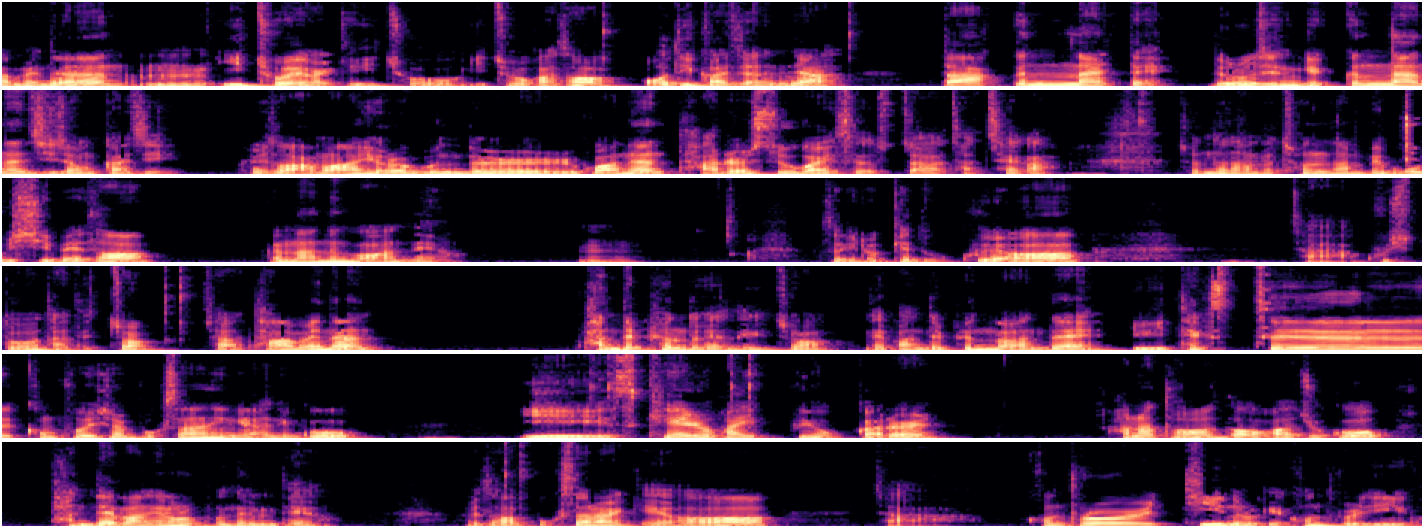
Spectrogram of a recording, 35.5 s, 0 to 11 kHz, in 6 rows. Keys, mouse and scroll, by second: 3.6-9.5 drag, 11.1 1, 11.5 5, 18.5 click, 26.2 click, 26.7 click.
